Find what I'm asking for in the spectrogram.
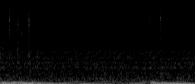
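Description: Quick light tapping on a computer keyboard, a few soft clustered keystrokes at the start and again near the end, faint and close.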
